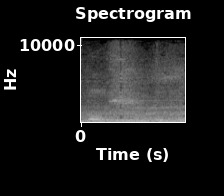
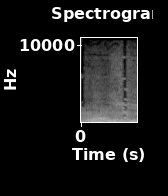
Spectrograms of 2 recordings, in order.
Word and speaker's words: BLSH: I was pronouncing it bullshit. Because I didn't know how it was supposed to be pronounced. BLSH? Yeah, I asked him on stream one day, he said pronounce it blush.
